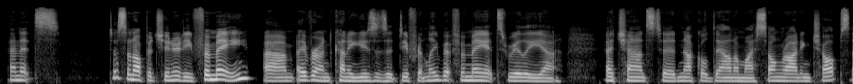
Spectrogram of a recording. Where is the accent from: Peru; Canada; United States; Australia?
Australia; Melbourne, Victoria; I'm Australian, you know, and Melbourne is my home. Everyone I love is here.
